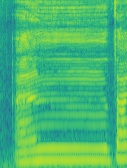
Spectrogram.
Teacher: यानी कि अधूरे गुने की आवाज आएगी अनता इसको अन नहीं पढ़ना ना अंता पढ़ना है ये दोनों गलतियां होती है और उसको बिल्कुल चेक करके पढ़ना होता है अनता यानी कि हमारी जुबान दरमियान में रहेगी ना ऊपर चिपकेगी और ना ही हमारी जबान हम ना इज़हार करेंगे। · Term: अधूरी आवाज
